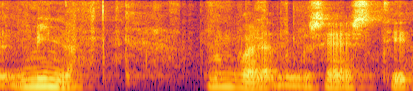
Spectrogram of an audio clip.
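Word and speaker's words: 3INA: Donc en fait, ça s'écrit, si vous cherchez sur internet, n'écrivez pas Mina, vous ne trouverez rien. Écrivez 3, donc le chiffre 3, Ina. Et ça se prononce Mina.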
